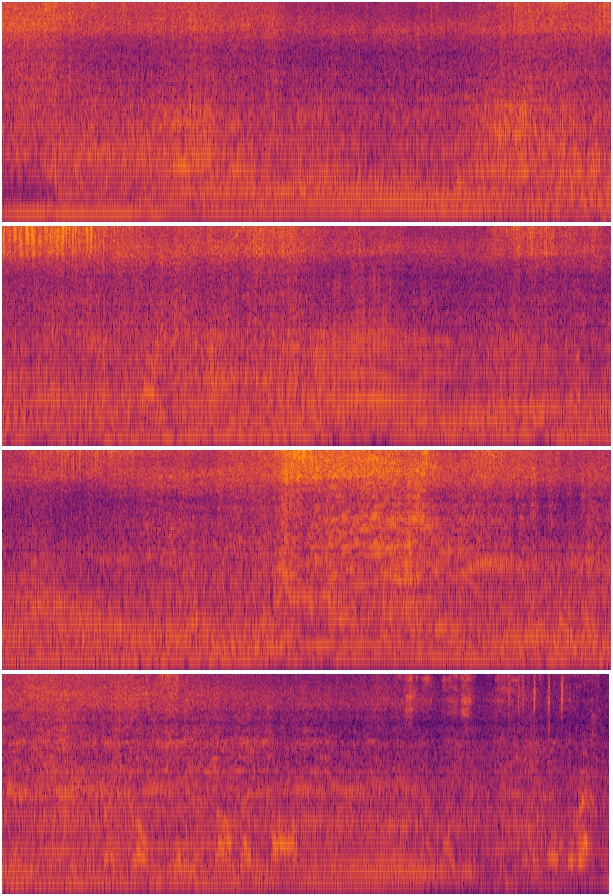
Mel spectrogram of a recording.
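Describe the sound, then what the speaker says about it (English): MG Cup race cars packed together through a corner on the opening lap at Snetterton, engines roaring loud and continuous with rising and falling revs, under steady commentary. "Slightly packed behind them as they come through Forum Curve on this first lap of the MG Cup."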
